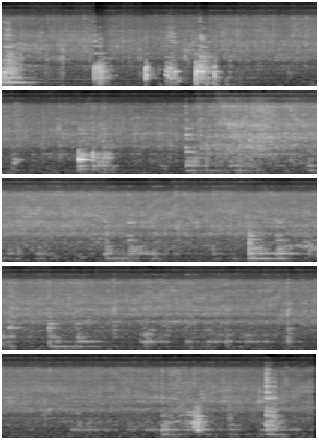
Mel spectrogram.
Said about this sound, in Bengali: আমার পেঁয়াজটা ভাজা হয়ে গেছে এই যে একটু লাল লাল হয়ে এসছে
